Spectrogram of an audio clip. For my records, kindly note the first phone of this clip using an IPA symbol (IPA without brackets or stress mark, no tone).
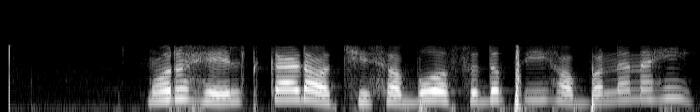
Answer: m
